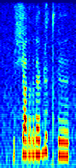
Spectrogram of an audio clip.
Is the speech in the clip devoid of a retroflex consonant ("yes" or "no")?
no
